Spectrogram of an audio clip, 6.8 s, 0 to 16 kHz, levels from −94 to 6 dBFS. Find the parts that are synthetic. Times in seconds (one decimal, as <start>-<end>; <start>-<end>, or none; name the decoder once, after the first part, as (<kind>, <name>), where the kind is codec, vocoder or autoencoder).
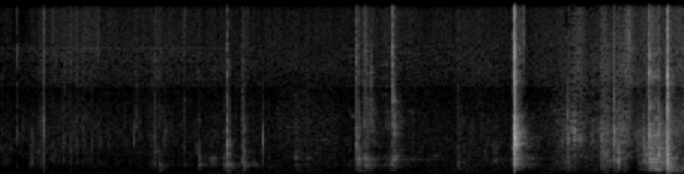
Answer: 0.0-2.3 (vocoder, BigVGAN v2); 6.2-6.8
